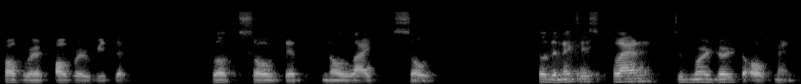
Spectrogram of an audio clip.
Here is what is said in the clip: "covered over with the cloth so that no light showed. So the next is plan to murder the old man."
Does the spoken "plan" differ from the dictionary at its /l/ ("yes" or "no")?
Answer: no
